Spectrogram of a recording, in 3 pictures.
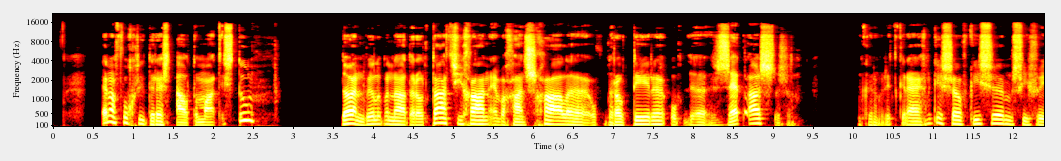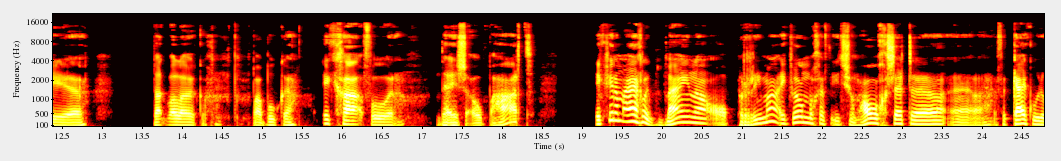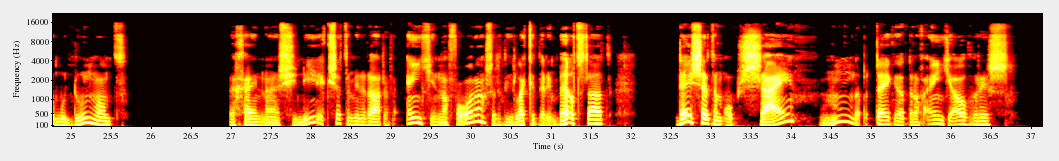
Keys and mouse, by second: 2.5 shift+middle click, 3.7 shift+middle click, 8.7-18.0 drag, 25.1 click, 28.8 click, 31.5 click, 33.0 click, 34.6 click.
